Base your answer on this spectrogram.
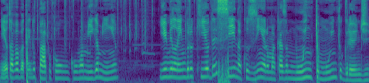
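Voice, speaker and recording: A woman's voice, neither fast nor slow, with clearly audible noise in the background. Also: medium pitch for a woman, ordinary pitch variation. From interior of São Paulo state, Brazil. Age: 30s. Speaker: listener sharing a paranormal story. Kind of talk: personal storytelling.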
